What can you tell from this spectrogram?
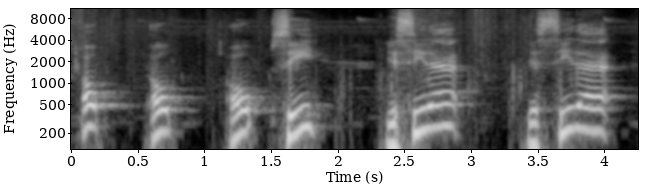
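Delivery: high-pitched, startled exclamations; excited surprise. Real, not acted. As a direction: blurt it out high as the quarry suddenly appears. Boar suddenly appears as he speaks.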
